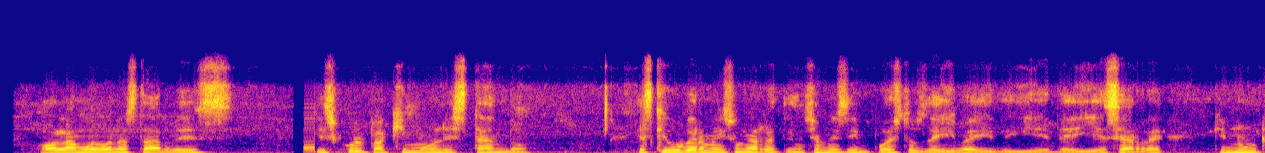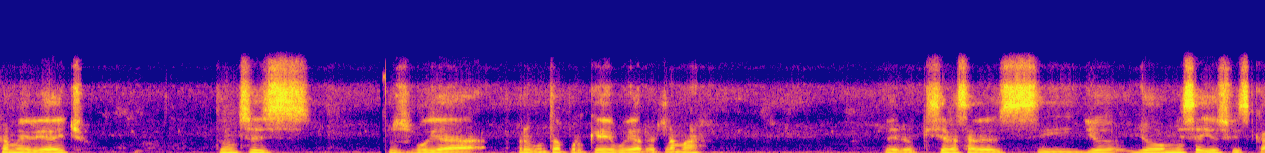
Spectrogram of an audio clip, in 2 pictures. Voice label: whatsapp ptt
